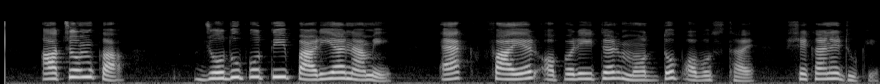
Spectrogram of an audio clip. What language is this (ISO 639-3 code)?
ben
